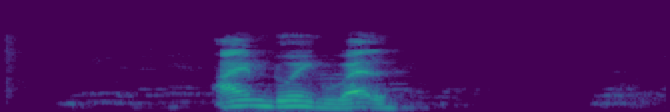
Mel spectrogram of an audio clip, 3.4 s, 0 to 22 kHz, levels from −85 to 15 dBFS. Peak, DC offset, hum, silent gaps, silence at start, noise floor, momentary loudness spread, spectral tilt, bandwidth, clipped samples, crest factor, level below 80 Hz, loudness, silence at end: -14 dBFS; under 0.1%; none; none; 1.1 s; -69 dBFS; 7 LU; -4.5 dB/octave; 8 kHz; under 0.1%; 22 dB; -74 dBFS; -31 LUFS; 1.35 s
